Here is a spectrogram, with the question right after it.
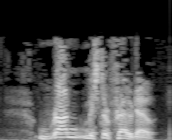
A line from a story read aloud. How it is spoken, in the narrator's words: he cried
